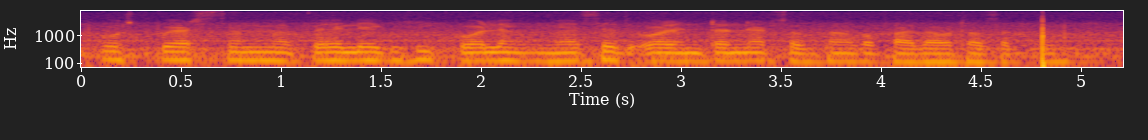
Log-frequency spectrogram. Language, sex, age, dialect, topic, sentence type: Hindi, male, 18-24, Awadhi Bundeli, banking, statement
